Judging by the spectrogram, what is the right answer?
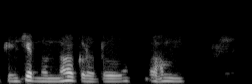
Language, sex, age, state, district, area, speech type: Sanskrit, male, 30-45, West Bengal, North 24 Parganas, urban, conversation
